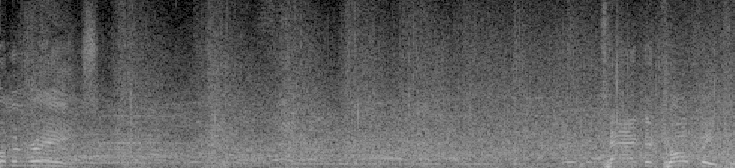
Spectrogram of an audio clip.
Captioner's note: audience claps rhythmically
